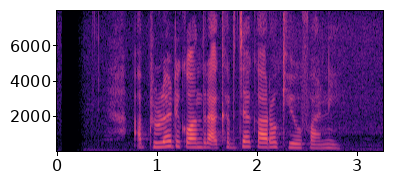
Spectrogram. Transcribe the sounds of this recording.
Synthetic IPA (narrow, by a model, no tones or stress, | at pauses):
ʔa̰b̚d̪̥ṳlahd̪̥i̤kɔnt̪ɾaʔkərd͡ʒakaɾoɡ̥eɦofani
